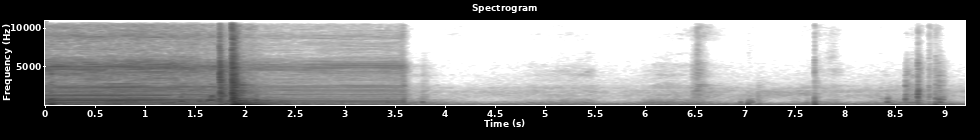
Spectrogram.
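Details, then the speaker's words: Washer on drain and spin: steady low buzzing hum for about three and a half seconds, then cuts off leaving faint clicks; technician suspects the motor or transmission, not confirmed. "so i'm trying to drain and spin i'm hearing some kind of noise like this one"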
